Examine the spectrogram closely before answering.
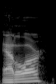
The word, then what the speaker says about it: Adalar: Is that how it's pronounced? Adalar?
